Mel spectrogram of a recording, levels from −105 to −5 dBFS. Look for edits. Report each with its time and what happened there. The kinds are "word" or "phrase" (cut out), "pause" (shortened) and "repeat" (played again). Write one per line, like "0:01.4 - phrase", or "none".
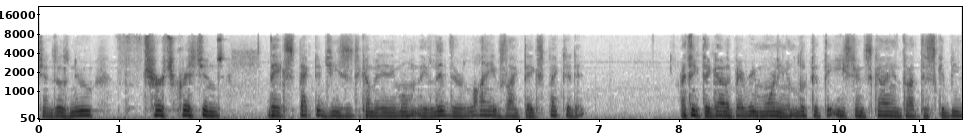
none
